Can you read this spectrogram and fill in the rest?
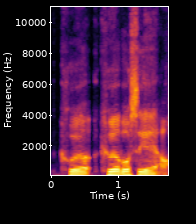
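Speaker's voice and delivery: Courvoisier slowly, "koo-boh-see-eh"; slow French try. Shown as a demonstration. One last slow try at the name for viewers. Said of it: "one more attempt".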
